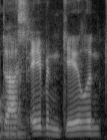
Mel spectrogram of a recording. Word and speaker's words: Evangelium: And then in German, if you have a V at the start of a word, you pronounce it as an F. So Evangelium.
